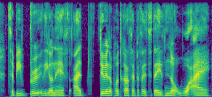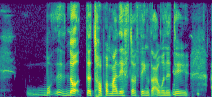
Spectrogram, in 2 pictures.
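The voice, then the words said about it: Tired, strained, fading voice. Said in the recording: “I'm really tired. My voice is going.”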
